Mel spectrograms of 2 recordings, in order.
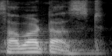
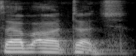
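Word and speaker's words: sabotage: নাম হচ্ছে Donald Trump Donald Trump তিনি কিন্তু সাবাটাসড বা সাবাটাস উচ্চারণটা হবে সাবাটাচ ঠিক আছে সাবাটাস মানে কোন কিছু নষ্ট করে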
